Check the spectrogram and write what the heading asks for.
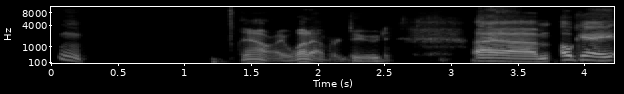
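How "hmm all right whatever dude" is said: shrugging it off. Retold or imitated. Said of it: "And I'm like".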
